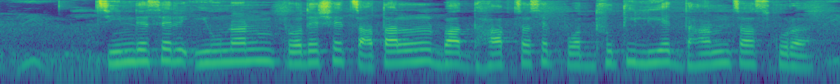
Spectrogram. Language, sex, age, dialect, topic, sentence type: Bengali, male, 18-24, Western, agriculture, statement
